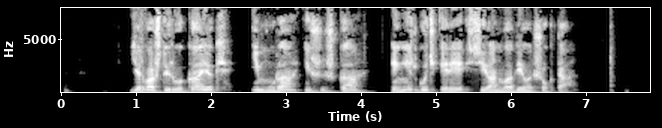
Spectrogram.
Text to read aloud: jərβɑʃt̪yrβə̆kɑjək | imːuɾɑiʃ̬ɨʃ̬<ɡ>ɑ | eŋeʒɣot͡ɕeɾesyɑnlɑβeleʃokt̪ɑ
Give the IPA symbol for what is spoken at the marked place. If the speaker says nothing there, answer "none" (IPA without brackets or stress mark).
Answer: k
